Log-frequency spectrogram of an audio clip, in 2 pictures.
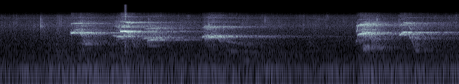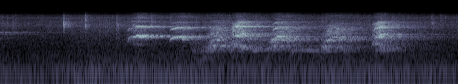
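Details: Agitated kennel dogs on Galla Creek reacting to an intruder in the yard; loud tonal barks in clusters, a pair early, another after a pause, then a rapid overlapping run of several barks from more than one dog.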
